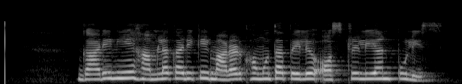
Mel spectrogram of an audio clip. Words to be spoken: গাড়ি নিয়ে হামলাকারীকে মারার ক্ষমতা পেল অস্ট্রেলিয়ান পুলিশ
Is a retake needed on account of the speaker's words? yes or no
no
